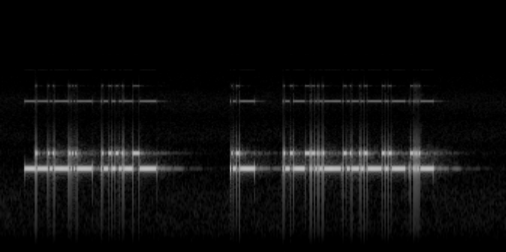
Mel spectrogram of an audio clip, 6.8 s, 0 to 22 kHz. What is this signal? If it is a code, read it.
TTY/TDD text telephone tones (45.45 baud Baudot), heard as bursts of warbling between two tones, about 400 Hz shift, 1600 Hz centre. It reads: 670927 0284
